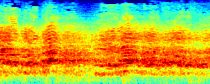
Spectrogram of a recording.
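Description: Government primary school students cheer together at a singing and cheering competition in a church hall, a sustained chorus of young voices shouting in unison at moderate distance.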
